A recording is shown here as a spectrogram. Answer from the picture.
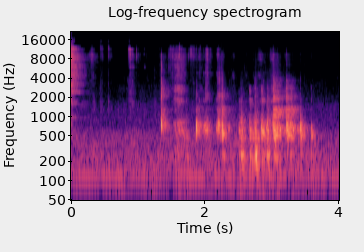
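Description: Knife cutting through a baked crescent-roll crust in a glass baking dish: a quick run of short scrapes and taps, starting about a second in.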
